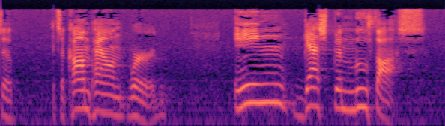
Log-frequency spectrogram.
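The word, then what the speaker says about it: ἐγγαστρίμυθος: Now watch what how I'm pronouncing it. It's a compound word. Ingastromuthos. Ingastromuthos.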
